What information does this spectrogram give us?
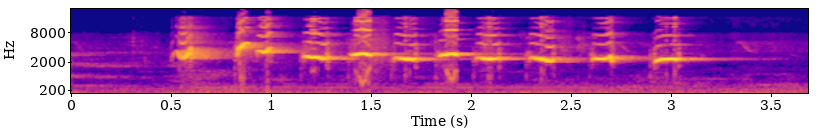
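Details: Greater green leafbird, a lively singing cage bird used as a lure to stir a silent or lazy caged bird into song: a quick run of about ten loud, clear whistled notes, each dropping slightly, spaced evenly.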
